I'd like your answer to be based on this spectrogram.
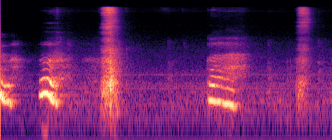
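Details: Voiced inhaling gasps, each followed by a sharp sneeze, two in all; sneezing deliberately induced by sniffing chhinkni snuff powder, which also made the nose run.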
